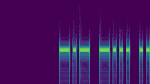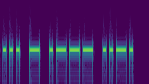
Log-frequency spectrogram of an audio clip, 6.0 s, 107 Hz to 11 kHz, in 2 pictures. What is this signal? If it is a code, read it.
Morse code, heard as a keyed tone, about 18 wpm, 700 Hz. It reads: KB5TJF
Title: Speed Racing - USA 2x3 Call Signs 15wpm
